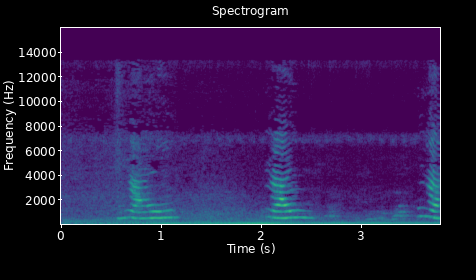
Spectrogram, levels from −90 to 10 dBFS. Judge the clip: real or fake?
real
